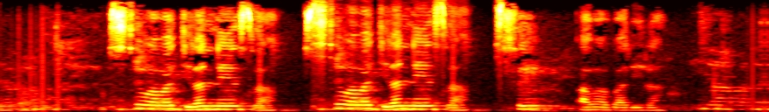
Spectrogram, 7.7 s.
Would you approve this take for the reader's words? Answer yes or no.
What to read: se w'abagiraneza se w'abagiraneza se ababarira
yes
